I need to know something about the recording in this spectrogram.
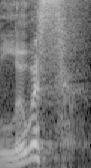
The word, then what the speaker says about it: Lewes: They found a place called Lewis. That's why it's spelled funny. Lewes.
